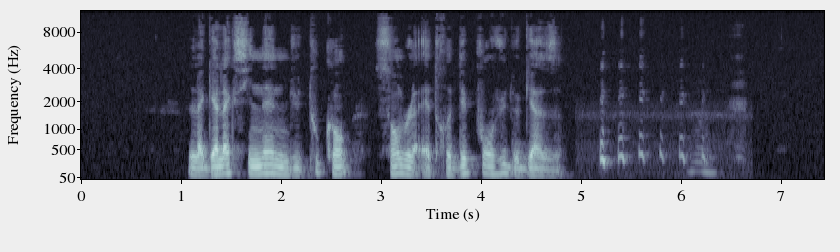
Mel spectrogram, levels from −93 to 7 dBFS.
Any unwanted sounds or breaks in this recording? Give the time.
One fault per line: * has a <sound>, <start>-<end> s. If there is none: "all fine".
* has a laugh, 5.2-6.7 s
